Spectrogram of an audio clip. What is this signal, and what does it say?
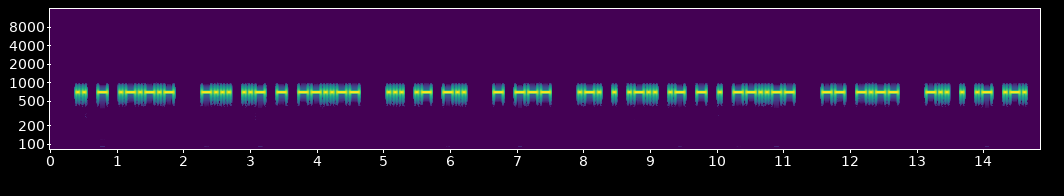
Morse code, heard as a keyed tone, about 25 wpm, 700 Hz. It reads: IT. BUT, SAD TO RELATE, MY DEAR
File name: Pinocchio / Pinocchio ch4 20 25 ik1hge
